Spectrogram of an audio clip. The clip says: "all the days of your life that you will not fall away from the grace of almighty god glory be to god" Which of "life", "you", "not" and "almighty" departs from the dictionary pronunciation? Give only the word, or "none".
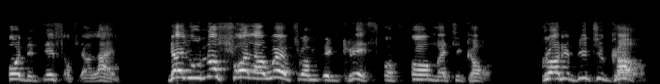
none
